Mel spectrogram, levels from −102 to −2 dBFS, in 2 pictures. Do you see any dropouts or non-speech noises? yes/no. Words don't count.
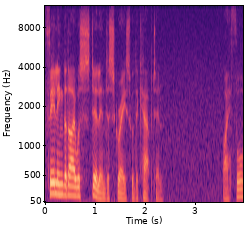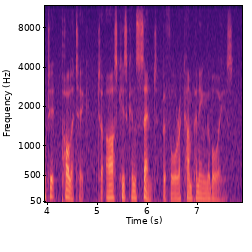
no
